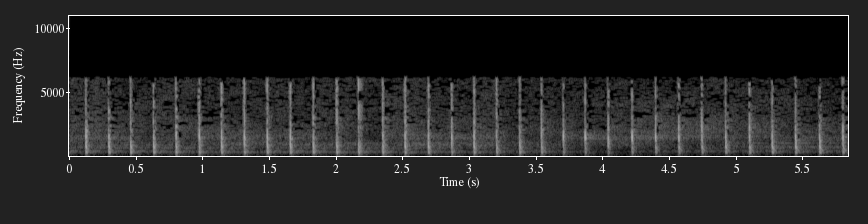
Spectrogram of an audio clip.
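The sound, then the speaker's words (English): Rapid, steady knocking on a door, around five sharp raps per second continuing without pause for several seconds, fairly loud with no voices. “But sometimes you've got to keep knocking.”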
